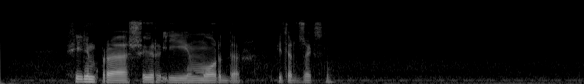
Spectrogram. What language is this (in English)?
Russian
